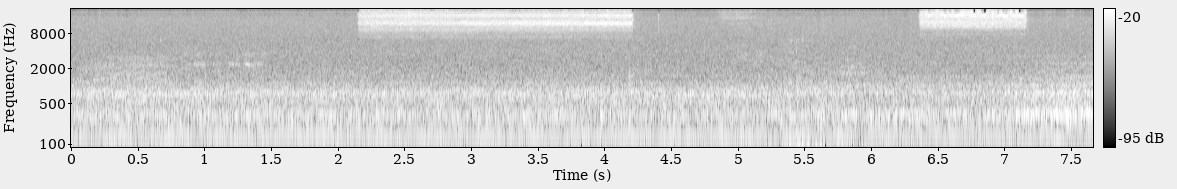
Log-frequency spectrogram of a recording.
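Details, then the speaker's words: Kessler Crane camera-crane control box powered on the bench: quiet hum with a thin high hiss switching on for a second or two, coming from a MOSFET later measured at 250 degrees on the thermal camera; MOSFET toast. "i think that mosfet's bad it's making a weird i'll see if i can get close after i do this it's making like a weird hissing sound yeah that mosfet is toast"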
